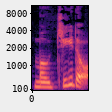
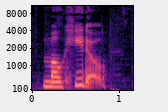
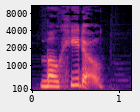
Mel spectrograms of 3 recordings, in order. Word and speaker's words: mojito: 好，最后也是我们今天的重点词 mojito，这个词来源于西班牙语，在西语当中字母 j 发。的音，所以这款鸡尾酒不读作 mojito 啊，而是 mojito。 mojito。好，那么最后再来补充鸡尾酒，英文叫做 cocktail。 cocktail。 OK，我们把整句连起来。 Hey, let's try one of their famous mojitos.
